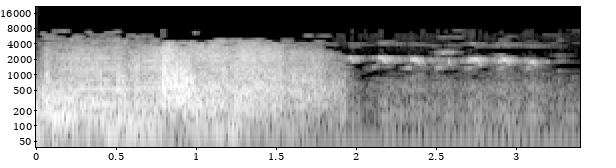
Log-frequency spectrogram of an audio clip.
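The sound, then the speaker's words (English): A single heavy shot from a big rifle, fired at a crocodile, booms out loud, its rumbling echo rolling away over about two seconds, leaving birds chirping faintly in the quiet afterward. “I had to shoot. Your bullet did its job, Carrie.”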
